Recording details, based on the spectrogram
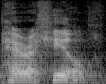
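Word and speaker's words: perejil: on the border to pronounce the word perahil or Pat parsley and thousands who didn't Trill their R's in the Dominican executed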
